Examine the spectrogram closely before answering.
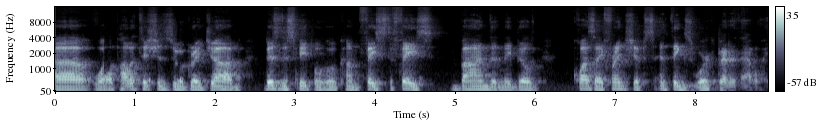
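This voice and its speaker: With a New York accent, a man at a medium pitch speaks at a moderate pace in a somewhat breathy voice, his intonation fairly even but his loudness swinging widely. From Brooklyn, New York. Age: 70s. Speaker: author. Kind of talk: interview.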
